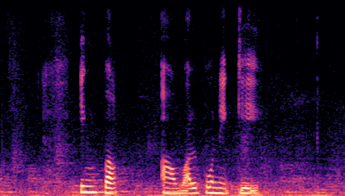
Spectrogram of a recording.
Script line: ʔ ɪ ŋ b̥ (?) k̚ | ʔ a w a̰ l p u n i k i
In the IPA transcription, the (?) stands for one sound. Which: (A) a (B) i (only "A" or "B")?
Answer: A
